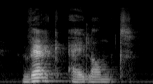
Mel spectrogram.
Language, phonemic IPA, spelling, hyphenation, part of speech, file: Dutch, /ˈʋɛrk.ɛi̯ˌlɑnt/, werkeiland, werk‧ei‧land, noun, Nl-werkeiland.ogg
- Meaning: an artificial island created for construction purposes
